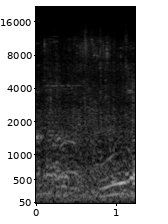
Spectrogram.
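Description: Khillari bullocks' hooves clop on the ground at a livestock market in a brief, uneven run of steps, heard under nearby voices and general market murmur.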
